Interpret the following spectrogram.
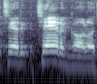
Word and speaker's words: Cergol: Appunto da parte delle azioni di Gianfranco Cergolo, Cergolo o Cergolo Emilio, scusami? Cergol, Va bene, accento sulla e del figlio Mattia sono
